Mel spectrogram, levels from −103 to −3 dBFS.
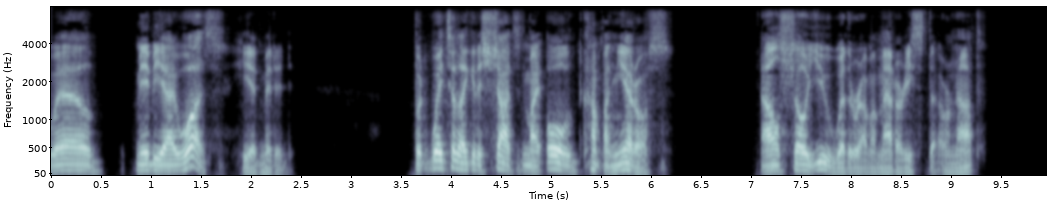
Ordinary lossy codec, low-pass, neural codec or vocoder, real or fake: AAC, 48 kbps; 7.2 kHz; none; real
